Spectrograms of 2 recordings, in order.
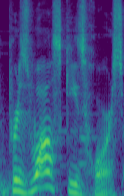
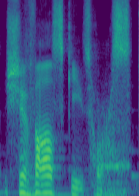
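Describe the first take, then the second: First: The name is said in an Americanized way. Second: The name is said in a non-Americanized way. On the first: The speaker calls it wrong. "I did pronounce that in the fairly common Americanized way" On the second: The speaker calls it right. "it's more correct to pronounce it as"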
